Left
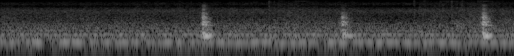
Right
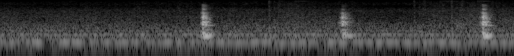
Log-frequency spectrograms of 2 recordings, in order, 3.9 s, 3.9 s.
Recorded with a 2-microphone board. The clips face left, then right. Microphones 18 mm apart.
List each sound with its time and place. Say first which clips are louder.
0.0 s a drone: left 2 dB; 45° left (ahead or behind)
1.5 s ticking: right 6 dB; 75° right (ahead or behind)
